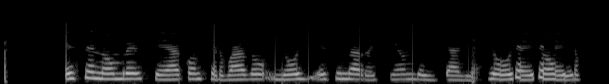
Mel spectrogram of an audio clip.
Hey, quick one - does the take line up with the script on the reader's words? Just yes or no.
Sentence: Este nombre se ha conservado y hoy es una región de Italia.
no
